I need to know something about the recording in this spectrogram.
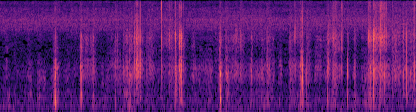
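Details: White-spotted longicorn beetles make dry, scratchy clicks and short rasps during mating.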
